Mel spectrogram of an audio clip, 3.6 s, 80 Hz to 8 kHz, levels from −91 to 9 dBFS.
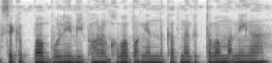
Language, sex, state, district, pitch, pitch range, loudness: Garo, male, Meghalaya, South Garo Hills, 140 Hz, 135-145 Hz, -17 LUFS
